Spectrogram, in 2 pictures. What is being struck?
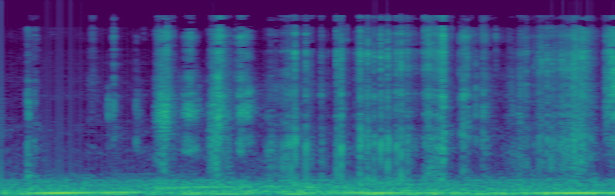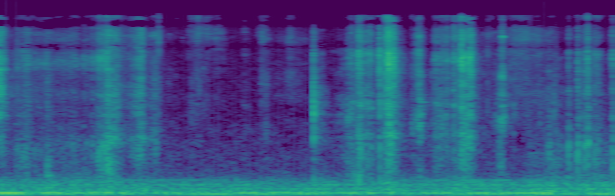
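Bar of soap shaved with a blade.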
